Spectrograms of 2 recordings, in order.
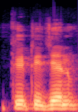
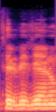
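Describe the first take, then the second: First: The word begins with a k sound. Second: The word begins with a plain s sound. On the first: The speaker calls it wrong. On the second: The speaker calls it right.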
